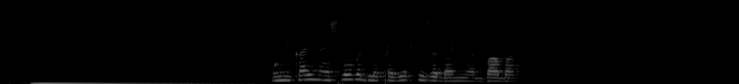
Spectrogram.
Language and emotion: Russian, neutral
